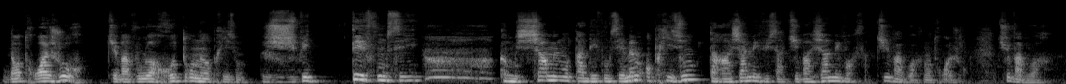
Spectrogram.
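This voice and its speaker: Brief: a man playing a mother, hushed and threatening, sarcastic. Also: lively intonation, normal speed, slightly rough. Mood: menacing. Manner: low, menacing, sarcastic. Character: stern furious mother visiting her son.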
